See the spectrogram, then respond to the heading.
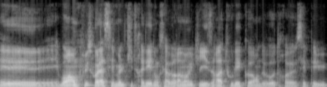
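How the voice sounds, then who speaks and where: This man speaks in a fairly low pitch with fairly even intonation. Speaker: programming educator, tech news presenter. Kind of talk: tech news commentary with screen walkthrough. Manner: fast; many hesitations and fillers.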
